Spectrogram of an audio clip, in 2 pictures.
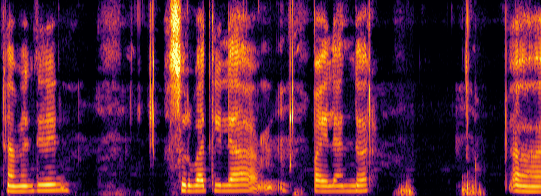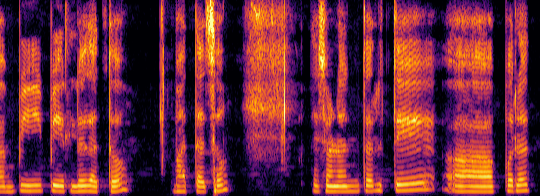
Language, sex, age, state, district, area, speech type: Marathi, female, 18-30, Maharashtra, Sindhudurg, rural, spontaneous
